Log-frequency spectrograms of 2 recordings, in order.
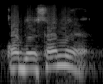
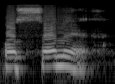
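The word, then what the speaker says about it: قَدْ سَمِعَ: Atau qad sami', bukan qas sami'.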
